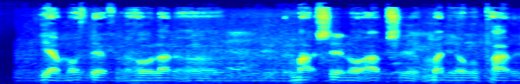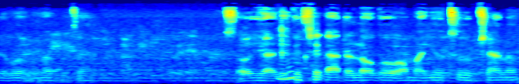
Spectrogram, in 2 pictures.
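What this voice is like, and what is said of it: Georgia (US Southern) accent. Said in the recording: “I'm from Georgia, actually. ... I'm picking up an accent”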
